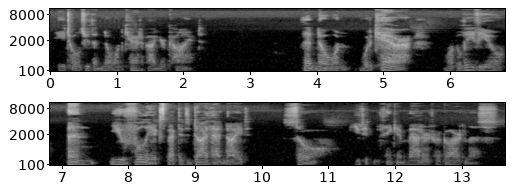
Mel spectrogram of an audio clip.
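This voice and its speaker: A young man plays a protective, remorseful spider monster in an audio roleplay, his fairly low, steady voice breaking into stammers and soft whispers as he talks haltingly. It's a low-quality recording with a bit of hiss or hum.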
